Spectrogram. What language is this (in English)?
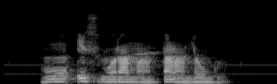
Gujari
